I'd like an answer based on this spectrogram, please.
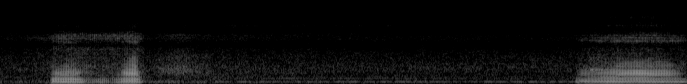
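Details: Bulldog asleep, giving a pair of short, rough snorts close together, then a longer, rumbling snore a few seconds later. Faint room hiss fills the pauses.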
